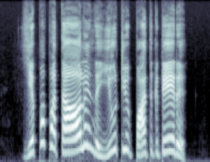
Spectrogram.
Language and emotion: Tamil, angry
